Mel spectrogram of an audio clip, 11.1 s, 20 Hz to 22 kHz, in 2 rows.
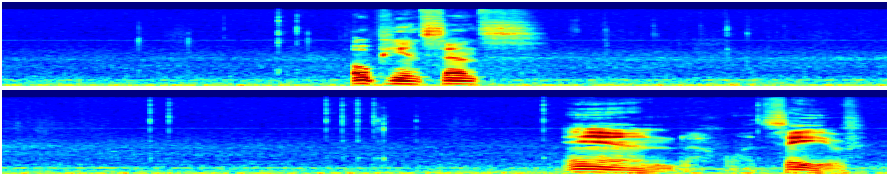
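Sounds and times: low steady hum: 0.0 - 11.0
mouse clicks: 0.8 - 2.0, 3.8 - 4.8, 6.4 - 6.7, 7.6 - 8.2
keyboard keystrokes: 7.6 - 8.0.

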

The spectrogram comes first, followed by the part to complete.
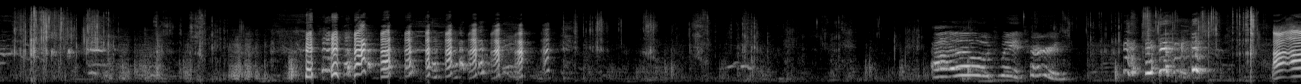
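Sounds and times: girl giggling: 12.7 - 13.0.

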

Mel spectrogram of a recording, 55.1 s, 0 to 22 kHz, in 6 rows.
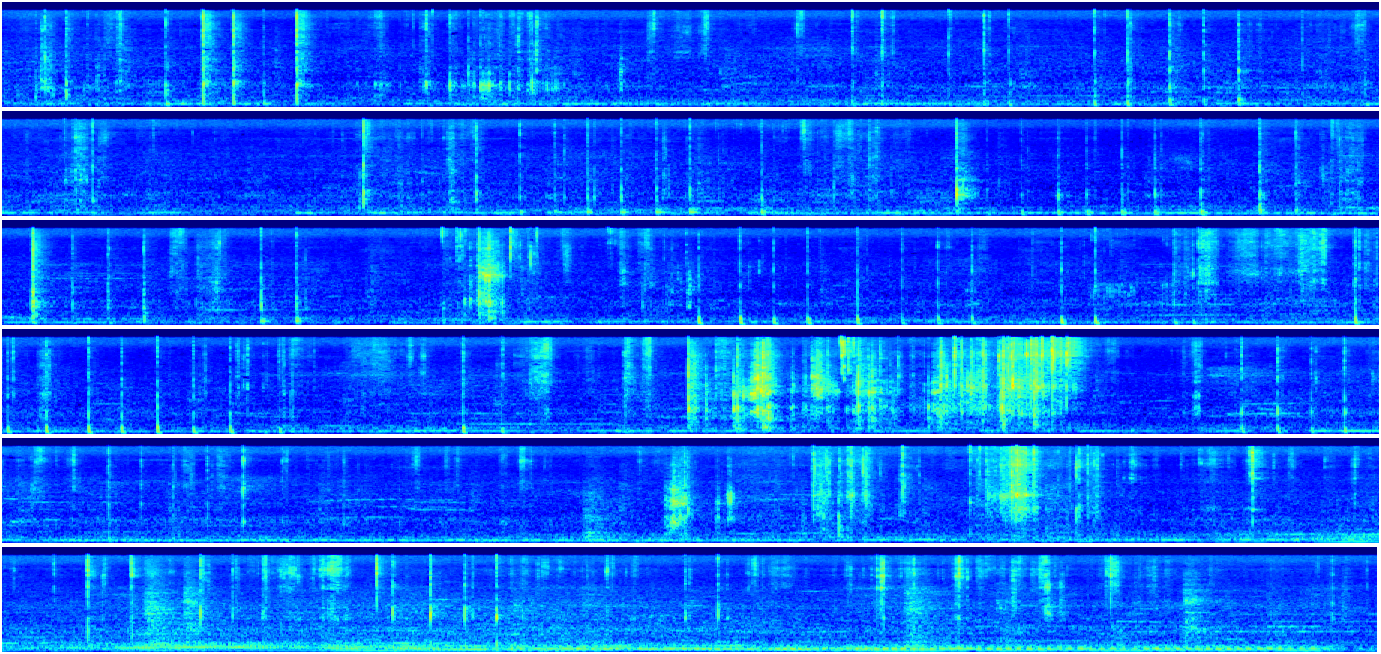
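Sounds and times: rustling and scraping: 29.1 - 34.9, 39.0 - 45.4.

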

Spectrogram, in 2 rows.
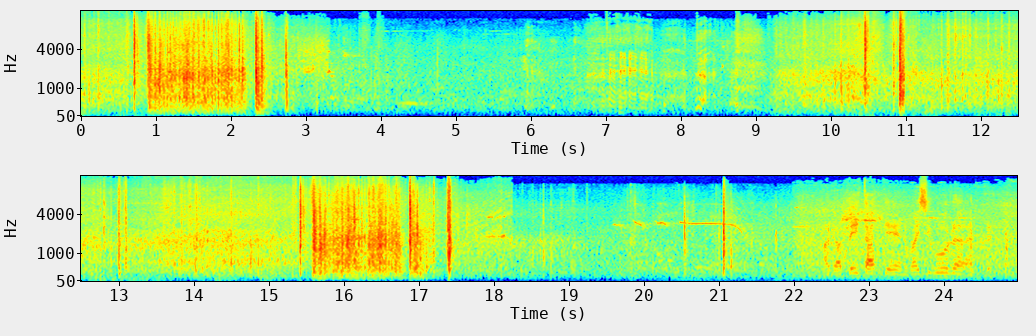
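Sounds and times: skateboard clacking: 0.0 - 2.9, 9.2 - 17.8
skateboard wheels rolling on concrete: 0.0 - 5.2, 8.7 - 24.9.

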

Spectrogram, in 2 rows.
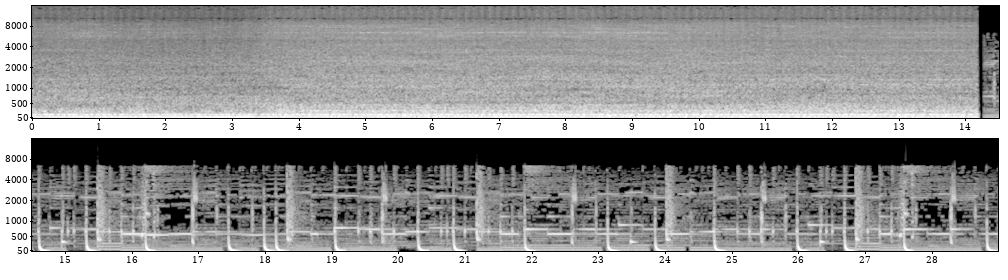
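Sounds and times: car engine idling: 0.0 - 14.2.

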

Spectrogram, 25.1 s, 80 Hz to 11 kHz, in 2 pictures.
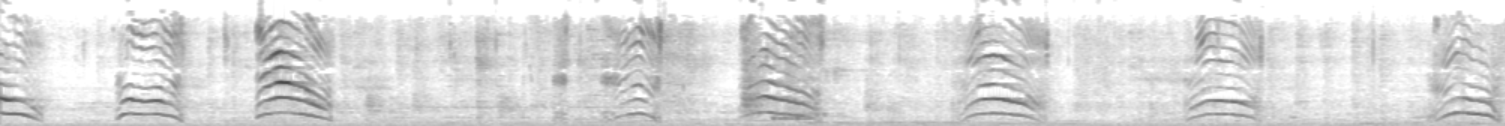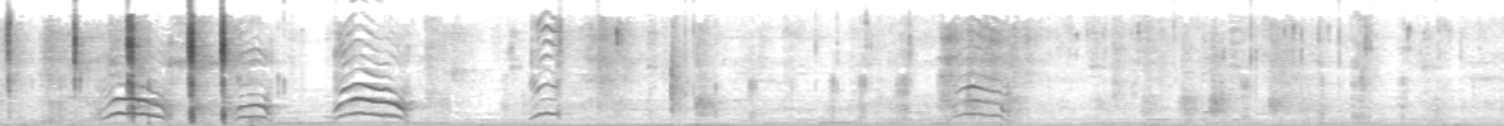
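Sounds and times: kitten mewing: 0.0 - 0.4, 1.0 - 2.9, 4.4 - 7.1, 7.9 - 8.9, 9.8 - 10.7, 11.8 - 17.6, 18.3 - 21.5, 22.2 - 24.8.

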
